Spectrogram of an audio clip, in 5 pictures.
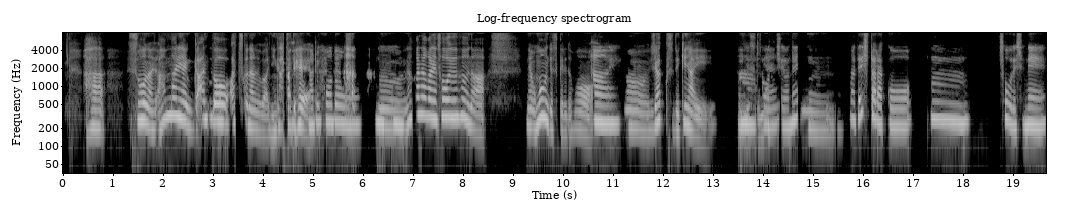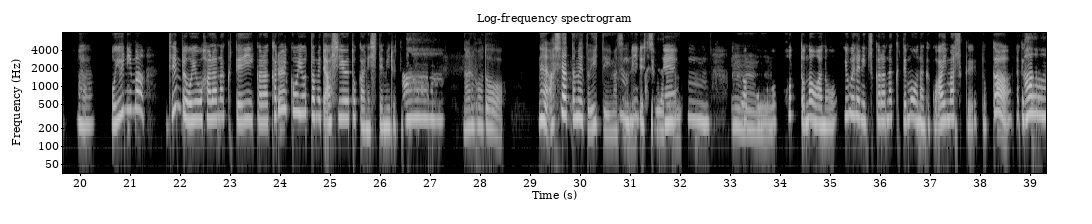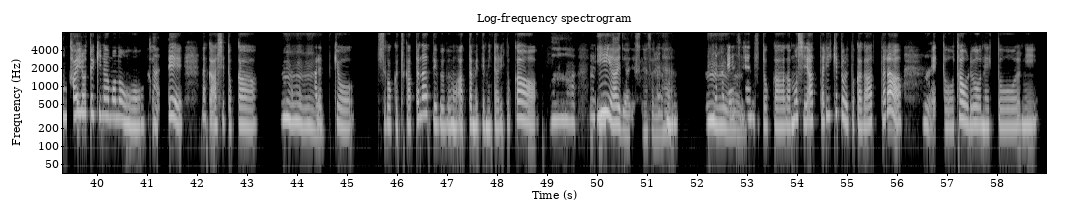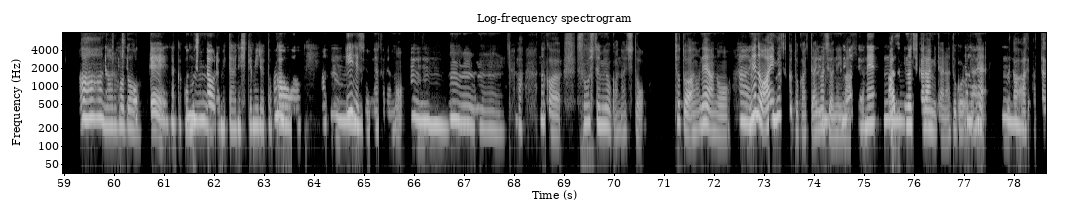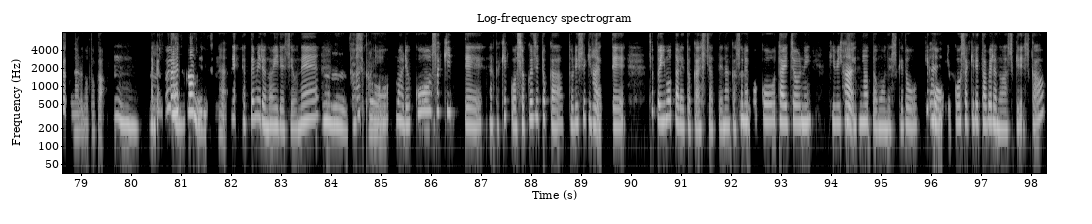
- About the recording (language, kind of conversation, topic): Japanese, advice, 旅行中のストレスや疲れは、どうすれば上手に和らげられますか？
- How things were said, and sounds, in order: giggle; other background noise; unintelligible speech; other noise; tapping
